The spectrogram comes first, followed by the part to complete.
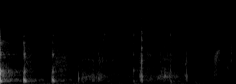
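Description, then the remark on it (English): Someone chews food, with a few irregular soft crunches and moist mouth sounds over a couple of seconds, fairly quiet and with no talking. “So Alicia Silverstone is saying, I need to stop eating. I'm just eating during my podcast.”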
